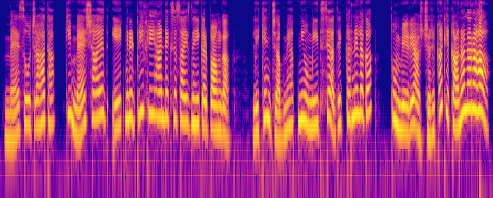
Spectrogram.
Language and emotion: Hindi, surprised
